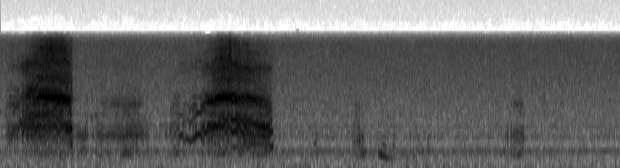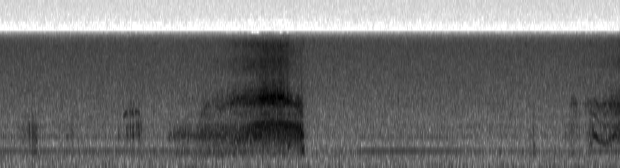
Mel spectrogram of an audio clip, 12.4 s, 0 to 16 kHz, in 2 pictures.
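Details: Inside Lily's den, March 1, 2011: American black bear cub Jason kicks and screams while Hope drags him back by his back leg. Three loud, rasping wails, each a second or more, with soft scuffles and a constant hum between.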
